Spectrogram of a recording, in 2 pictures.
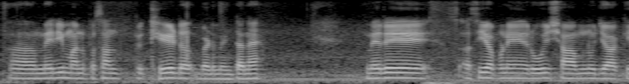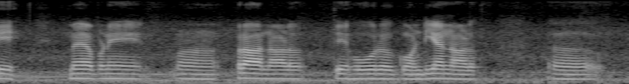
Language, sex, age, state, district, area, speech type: Punjabi, male, 30-45, Punjab, Mohali, urban, spontaneous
